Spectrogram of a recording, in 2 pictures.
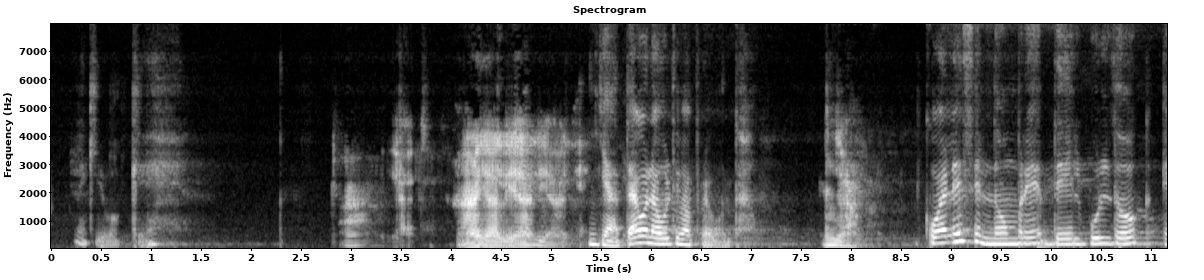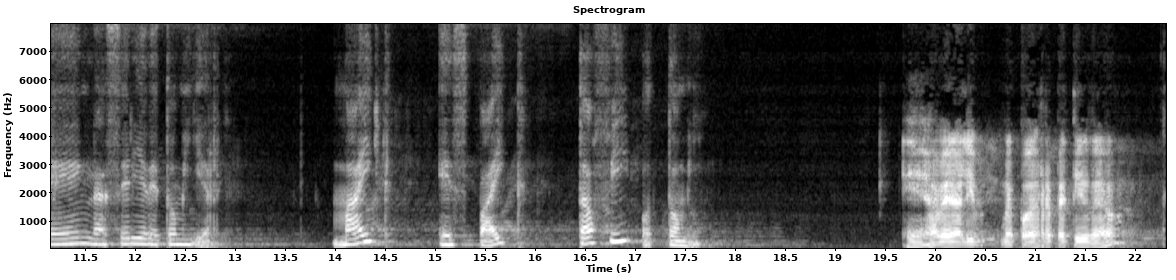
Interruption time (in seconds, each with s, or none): none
